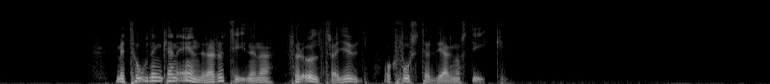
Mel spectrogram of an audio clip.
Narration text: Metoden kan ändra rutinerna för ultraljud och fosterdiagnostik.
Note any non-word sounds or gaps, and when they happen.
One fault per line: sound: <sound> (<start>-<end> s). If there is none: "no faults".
no faults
